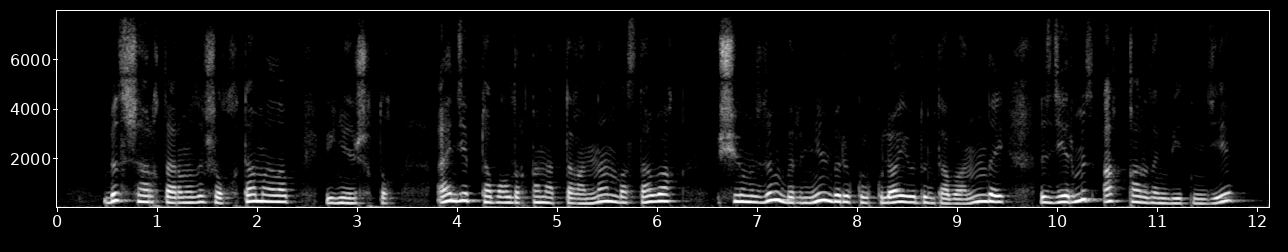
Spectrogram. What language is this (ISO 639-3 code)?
kaz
